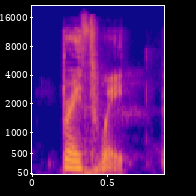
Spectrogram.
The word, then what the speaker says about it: Braithwaite: It's, and I'll try to pronounce her name correctly. It's Oyinkin Braithwaite. – Braithwaite, that's right.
